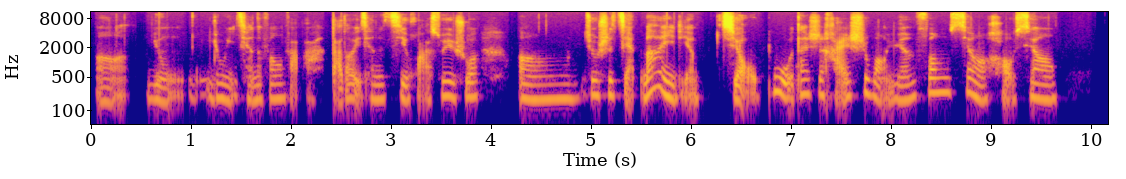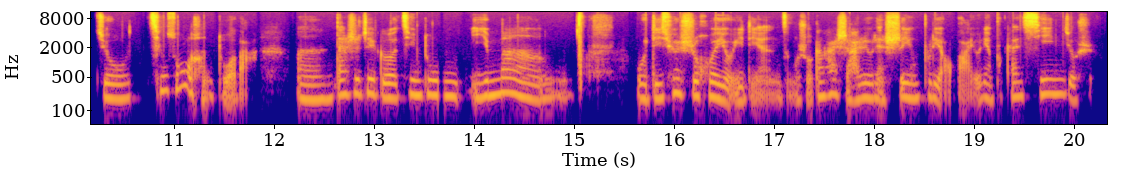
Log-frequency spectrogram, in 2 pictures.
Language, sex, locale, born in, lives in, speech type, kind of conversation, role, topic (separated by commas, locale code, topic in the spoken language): Chinese, female, zh-CN, China, Germany, conversation, advice, user, 在生活发生变化时，我该如何调整自己的目标？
